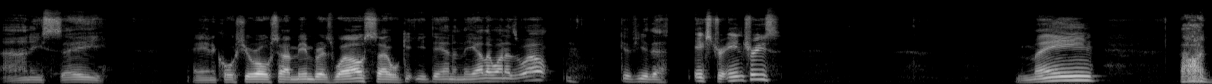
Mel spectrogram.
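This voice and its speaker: Male livestream host, broad Kiwi accent, mid-to-low pitch, dry sound, matey and slangy. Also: measured pace, pauses often, no room sound. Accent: New Zealand. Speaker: live stream host. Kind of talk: casual livestream chat, reading out comments.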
